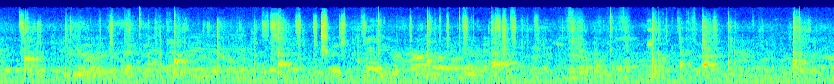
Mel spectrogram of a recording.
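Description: Pickleball paddles striking a hard plastic ball during a rally: sharp pocks every second or so, over a murmur of voices.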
